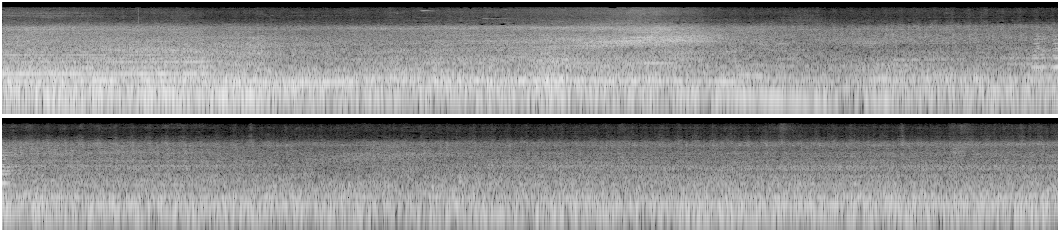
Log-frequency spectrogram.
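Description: Traffic on a hairpin bend: heavy diesel trucks running slowly, with other vehicles passing. A horn sounds briefly at the start, and the traffic noise eases off a little after about five seconds.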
